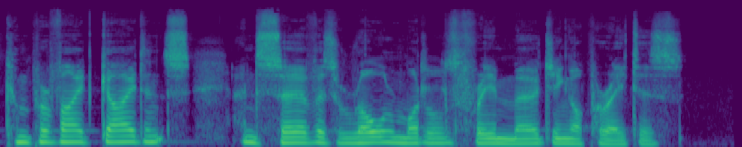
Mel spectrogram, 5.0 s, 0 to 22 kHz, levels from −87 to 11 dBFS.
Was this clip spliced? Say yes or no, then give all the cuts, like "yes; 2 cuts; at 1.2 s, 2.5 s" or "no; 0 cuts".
yes; 1 cut; at 1.5 s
